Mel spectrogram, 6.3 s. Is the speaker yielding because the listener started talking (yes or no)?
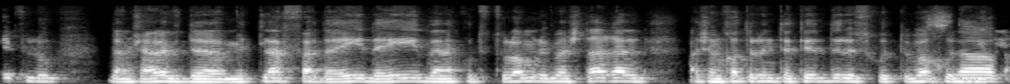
no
